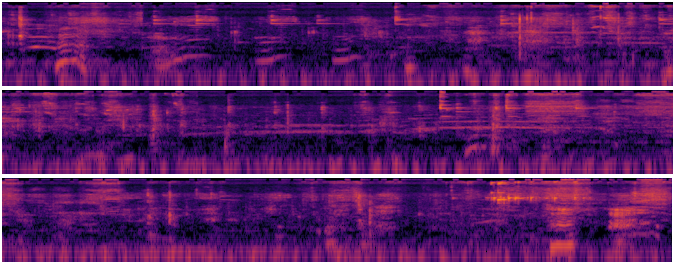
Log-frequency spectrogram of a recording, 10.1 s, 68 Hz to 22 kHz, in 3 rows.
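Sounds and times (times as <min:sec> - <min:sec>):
dog howling: 0:00.3 - 0:07.3.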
